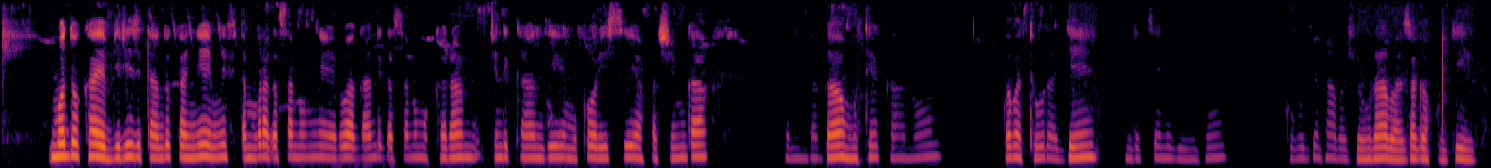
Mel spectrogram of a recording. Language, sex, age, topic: Kinyarwanda, female, 25-35, government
